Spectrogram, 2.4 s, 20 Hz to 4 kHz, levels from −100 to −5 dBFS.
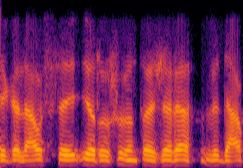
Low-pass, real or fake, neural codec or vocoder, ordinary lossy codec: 3.6 kHz; real; none; Opus, 64 kbps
